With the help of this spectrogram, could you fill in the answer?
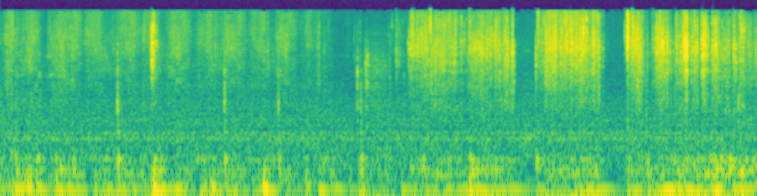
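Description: Long acrylic nails rub and scratch across a large, solid pink Himalayan salt chunk held upright. The result is a steady, gritty scraping with bright, hissy bursts that swell and cut off over a constant low rumble.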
